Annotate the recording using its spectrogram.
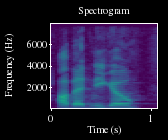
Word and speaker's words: Abednego: It's about three guys named Shadrach, Meshach, and Abednego. And that's really how you say it.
